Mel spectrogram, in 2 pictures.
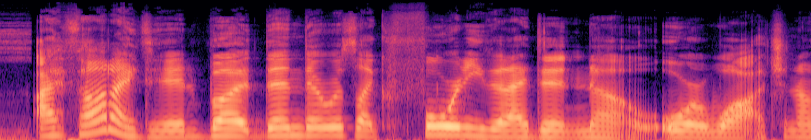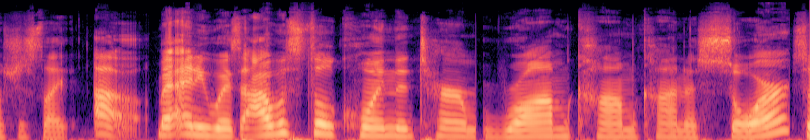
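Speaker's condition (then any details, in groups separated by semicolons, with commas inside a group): No condition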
